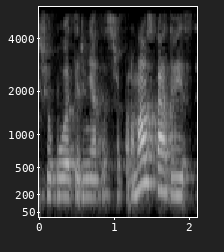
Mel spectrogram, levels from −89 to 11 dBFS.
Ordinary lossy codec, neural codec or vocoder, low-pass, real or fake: MP3, 32 kbps; codec, 16 kHz, 16 kbps, FunCodec, trained on Chinese and English, 50 frames a second; 5.4 kHz; fake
